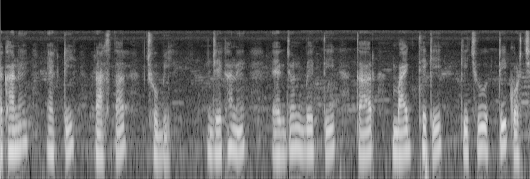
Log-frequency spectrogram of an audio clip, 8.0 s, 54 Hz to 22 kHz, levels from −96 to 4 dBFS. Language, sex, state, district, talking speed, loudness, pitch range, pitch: Bengali, male, Tripura, West Tripura, 100 wpm, -21 LUFS, 130-150 Hz, 140 Hz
